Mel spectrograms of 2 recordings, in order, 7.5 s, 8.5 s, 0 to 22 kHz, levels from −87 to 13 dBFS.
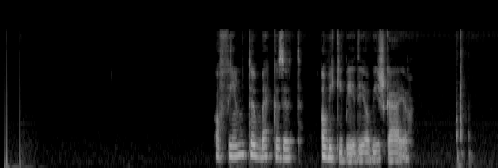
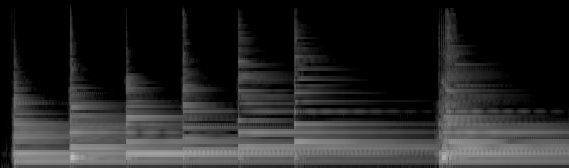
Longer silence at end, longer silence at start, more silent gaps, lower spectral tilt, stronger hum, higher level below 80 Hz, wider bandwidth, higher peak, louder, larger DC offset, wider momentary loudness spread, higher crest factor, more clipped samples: first, 0.55 s vs 0 s; about the same, 0.1 s vs 0.2 s; neither; second, -4 dB/octave vs -7 dB/octave; neither; first, -68 dBFS vs -80 dBFS; second, 11.5 kHz vs 17 kHz; about the same, -12 dBFS vs -12 dBFS; first, -29 LUFS vs -33 LUFS; neither; about the same, 17 LU vs 16 LU; about the same, 22 dB vs 20 dB; neither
